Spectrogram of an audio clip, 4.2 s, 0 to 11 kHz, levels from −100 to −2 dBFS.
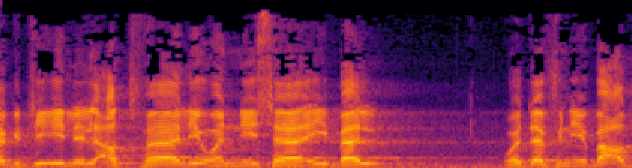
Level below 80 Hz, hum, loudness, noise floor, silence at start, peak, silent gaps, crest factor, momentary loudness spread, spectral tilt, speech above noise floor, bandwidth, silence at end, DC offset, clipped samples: -50 dBFS; none; -20 LUFS; -44 dBFS; 0 s; -2 dBFS; none; 20 dB; 8 LU; -3 dB/octave; 22 dB; 11 kHz; 0 s; under 0.1%; under 0.1%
